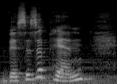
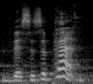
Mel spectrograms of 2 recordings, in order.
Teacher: For many American Southerners and Midwesterners, these two words merge to use the same vowel sound. They're both pins. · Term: pin-pen merger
